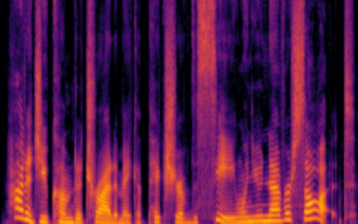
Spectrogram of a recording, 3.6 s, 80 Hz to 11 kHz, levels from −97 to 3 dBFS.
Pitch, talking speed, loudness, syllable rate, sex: 245 Hz, 300 wpm, -20 LUFS, 5.9 syllables/s, female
